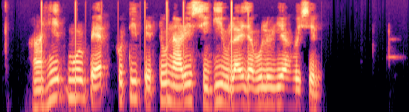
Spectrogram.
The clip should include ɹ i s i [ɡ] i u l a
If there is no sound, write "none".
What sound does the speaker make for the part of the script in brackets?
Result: ɡ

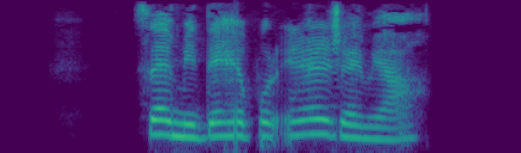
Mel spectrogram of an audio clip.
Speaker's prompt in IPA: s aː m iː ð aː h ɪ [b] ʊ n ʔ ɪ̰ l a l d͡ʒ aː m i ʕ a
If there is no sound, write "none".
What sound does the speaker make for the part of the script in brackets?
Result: b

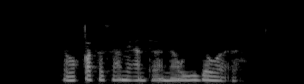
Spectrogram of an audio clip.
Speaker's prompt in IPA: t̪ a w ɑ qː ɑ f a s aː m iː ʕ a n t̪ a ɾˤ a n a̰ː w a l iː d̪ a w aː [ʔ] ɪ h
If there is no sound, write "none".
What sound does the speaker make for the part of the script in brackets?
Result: ʔ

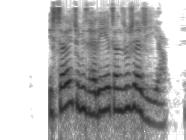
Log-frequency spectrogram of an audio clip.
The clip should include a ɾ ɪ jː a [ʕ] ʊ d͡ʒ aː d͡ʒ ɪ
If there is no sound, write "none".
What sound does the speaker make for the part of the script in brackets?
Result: z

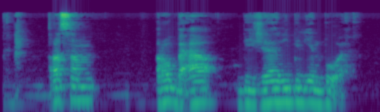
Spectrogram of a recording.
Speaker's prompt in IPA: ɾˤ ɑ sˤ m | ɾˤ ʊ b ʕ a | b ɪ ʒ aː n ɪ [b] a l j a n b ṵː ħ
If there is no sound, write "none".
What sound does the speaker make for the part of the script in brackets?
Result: b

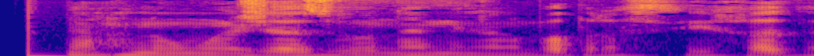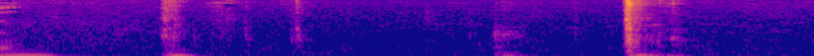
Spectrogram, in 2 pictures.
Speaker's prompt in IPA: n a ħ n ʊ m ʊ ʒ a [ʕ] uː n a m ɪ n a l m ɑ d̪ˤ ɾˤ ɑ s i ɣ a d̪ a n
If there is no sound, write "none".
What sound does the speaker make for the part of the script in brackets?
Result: z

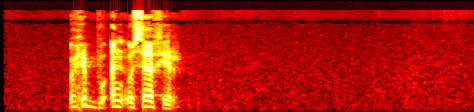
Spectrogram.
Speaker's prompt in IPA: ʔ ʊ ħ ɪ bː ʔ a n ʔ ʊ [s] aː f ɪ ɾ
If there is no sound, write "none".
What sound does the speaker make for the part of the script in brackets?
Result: s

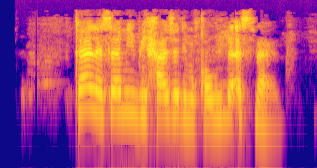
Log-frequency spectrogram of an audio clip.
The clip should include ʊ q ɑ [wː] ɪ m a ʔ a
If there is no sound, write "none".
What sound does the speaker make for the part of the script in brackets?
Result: wː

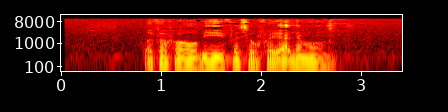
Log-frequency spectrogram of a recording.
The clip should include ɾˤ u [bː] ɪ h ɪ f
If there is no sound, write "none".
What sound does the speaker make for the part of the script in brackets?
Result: b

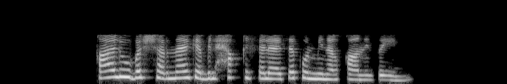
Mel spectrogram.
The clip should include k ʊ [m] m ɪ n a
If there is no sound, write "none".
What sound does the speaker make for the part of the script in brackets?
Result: n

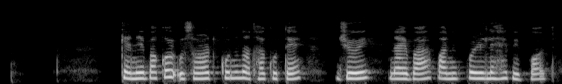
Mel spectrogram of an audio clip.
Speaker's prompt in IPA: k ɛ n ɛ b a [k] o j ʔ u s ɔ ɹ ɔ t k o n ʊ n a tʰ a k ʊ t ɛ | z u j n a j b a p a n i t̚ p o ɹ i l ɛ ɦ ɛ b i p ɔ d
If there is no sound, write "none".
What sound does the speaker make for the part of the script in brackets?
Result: k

